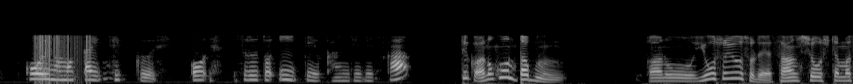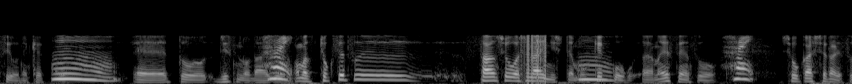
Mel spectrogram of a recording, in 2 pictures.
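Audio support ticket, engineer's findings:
Bit errors on a digital phone line, 0.35–0.9 s and 13.74–14.0 s. Crackle of sharp ticks over intact speech; flipped sign or high-order bits in A-law samples on the G.711 path, error rate somewhere near one percent, slightly worse in the second burst.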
